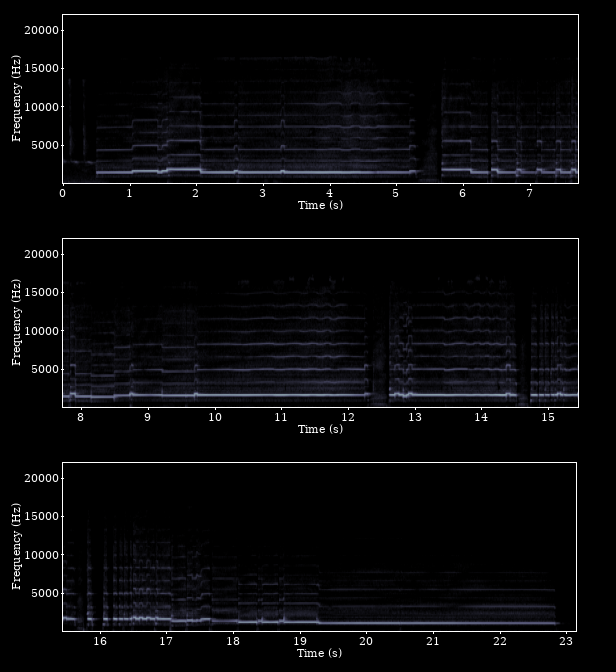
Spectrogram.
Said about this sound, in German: das Innere dieses Klangs ist einfach bis heute etwas vom faszinierendsten, schönsten und aufregendsten für mich. Ich bin tief gerührt, wenn ich eine Blockflöte höre. Das hat einfach mit dieser Direktheit zu tun, dass es so ein Sehnenspiegel ist.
